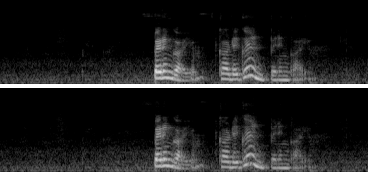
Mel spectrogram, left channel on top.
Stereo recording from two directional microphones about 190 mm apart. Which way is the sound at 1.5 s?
40° left (ahead or behind).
